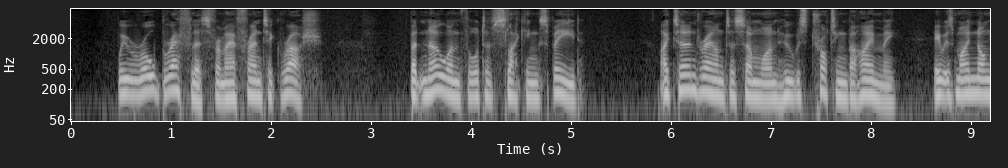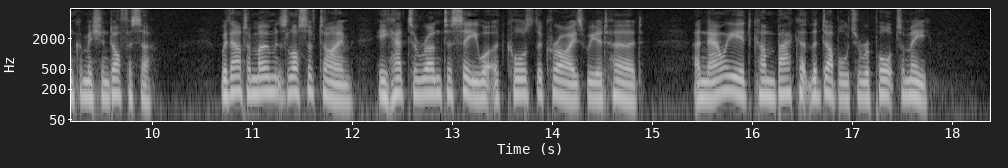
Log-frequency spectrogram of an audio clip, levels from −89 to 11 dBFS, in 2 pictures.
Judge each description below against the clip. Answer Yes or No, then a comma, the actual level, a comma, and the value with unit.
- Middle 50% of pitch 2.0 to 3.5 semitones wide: Yes, average, 2.9 semitones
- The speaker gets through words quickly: Yes, fast, 210 wpm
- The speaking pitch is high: No, medium, 150 Hz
